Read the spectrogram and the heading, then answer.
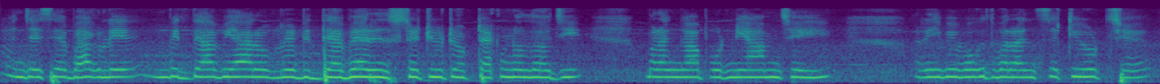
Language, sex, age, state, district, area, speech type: Maithili, female, 30-45, Bihar, Purnia, rural, spontaneous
